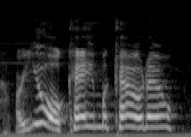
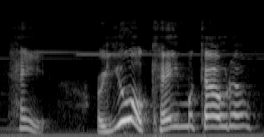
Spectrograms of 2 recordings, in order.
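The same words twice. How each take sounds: First: Worried Southern belle, pitched way up. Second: Put-on high, loud first try at a Southern girl; concerned, high-pitched tentative Southern accent; searching for Southern voice. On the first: Acted. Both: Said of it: "There's my southern voice".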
